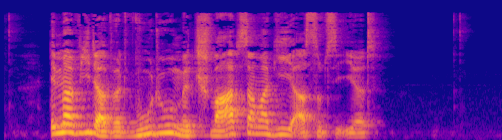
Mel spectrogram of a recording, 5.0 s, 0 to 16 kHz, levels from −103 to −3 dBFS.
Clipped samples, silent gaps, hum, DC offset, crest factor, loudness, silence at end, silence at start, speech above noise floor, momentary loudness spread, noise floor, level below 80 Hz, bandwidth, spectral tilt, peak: under 0.1%; none; none; under 0.1%; 18 dB; -23 LUFS; 1.3 s; 0.5 s; 53 dB; 15 LU; -76 dBFS; -64 dBFS; 11.5 kHz; -6 dB/octave; -6 dBFS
